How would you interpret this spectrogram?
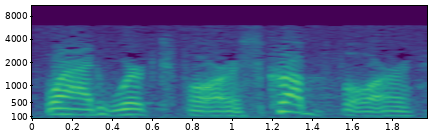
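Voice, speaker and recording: An actress playing a blunt, defiant, fiercely loyal working-class housemaid in a 1950s radio drama. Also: female voice, deep voice, moderate pace, husky. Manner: blunt, defiant, plain-spoken. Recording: muffled 1950s radio broadcast.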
